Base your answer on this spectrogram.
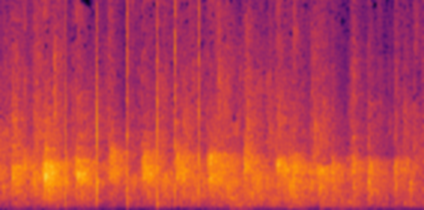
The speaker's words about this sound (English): All right, if there are no further questions, please join me in a round of applause for speakers today.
